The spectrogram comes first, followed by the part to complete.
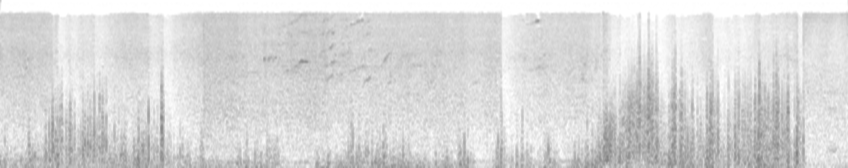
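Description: Gusty wind buffeting the microphone, a fluctuating low rumble.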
